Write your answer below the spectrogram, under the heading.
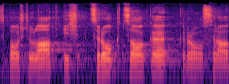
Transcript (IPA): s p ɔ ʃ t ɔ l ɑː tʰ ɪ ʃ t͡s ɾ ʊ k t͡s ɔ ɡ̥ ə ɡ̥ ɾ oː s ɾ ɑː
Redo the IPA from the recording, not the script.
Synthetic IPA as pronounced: s p ɔ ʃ t u l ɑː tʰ ɪ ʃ t͡s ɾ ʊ k t͡s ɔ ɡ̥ ə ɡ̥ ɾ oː s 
